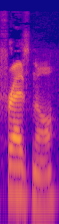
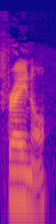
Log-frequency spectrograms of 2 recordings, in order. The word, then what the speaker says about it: Fresnel: It looks like Fresnel, but it's actually pronounced Fresnel.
